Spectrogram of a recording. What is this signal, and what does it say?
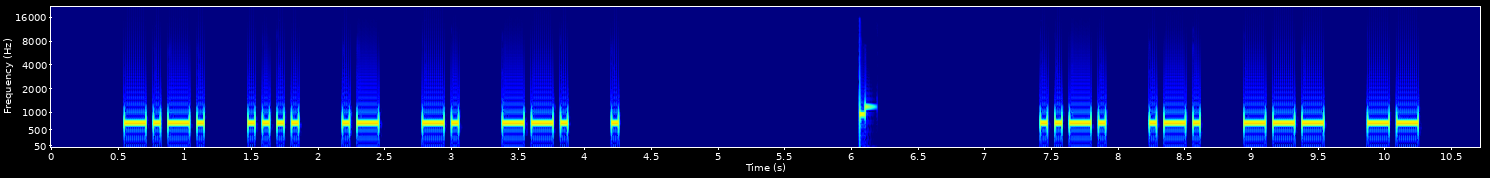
Morse code, heard as a keyed tone, about 21 wpm, spaced as for 16 wpm, 700 Hz. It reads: CHANGE FROM
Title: 2x Character Spacing - Top 200 Words - 22wpm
